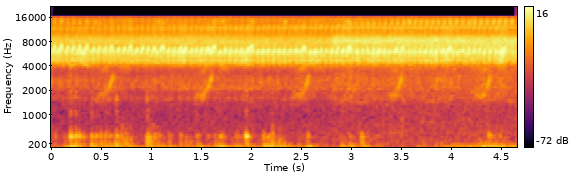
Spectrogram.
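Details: Large brown cicadas singing on a tree in midsummer fill the air with a steady, high, sizzling drone like frying oil.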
